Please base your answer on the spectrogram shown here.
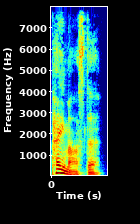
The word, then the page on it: paymaster: British English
